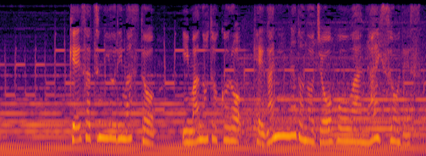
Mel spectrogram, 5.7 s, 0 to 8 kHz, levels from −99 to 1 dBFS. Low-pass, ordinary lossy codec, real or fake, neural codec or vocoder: 7.2 kHz; none; real; none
